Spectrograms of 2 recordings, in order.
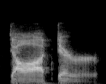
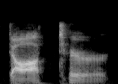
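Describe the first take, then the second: First: The middle consonant sounds like a soft d. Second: The middle consonant is a clear t. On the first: "American accent. It sounds like a D" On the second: "British accent. They pronounce their T's, all their T's"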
